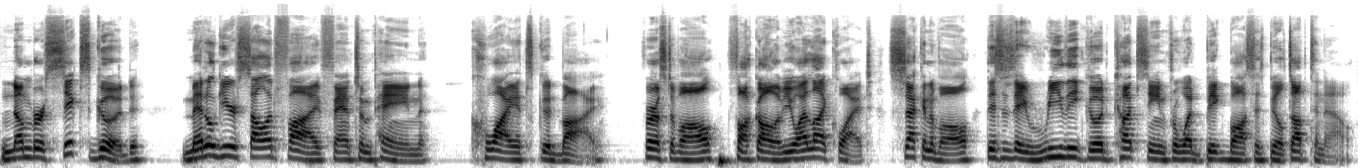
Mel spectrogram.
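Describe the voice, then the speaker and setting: A man's voice: a little high, measured pace, a bit bright. A man delivering scripted, opinionated video commentary as a countdown reviewer, blunt and sprinkled with swearing.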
